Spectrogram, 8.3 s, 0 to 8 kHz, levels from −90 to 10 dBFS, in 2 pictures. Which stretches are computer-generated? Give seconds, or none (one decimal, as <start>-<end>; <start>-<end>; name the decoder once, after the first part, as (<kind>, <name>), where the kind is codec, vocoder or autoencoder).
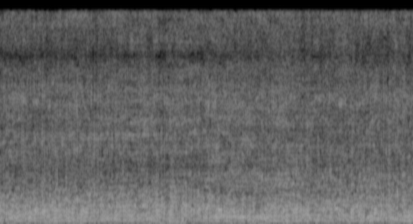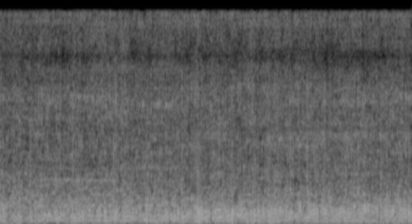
0.0-8.3 (vocoder, HiFi-GAN)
